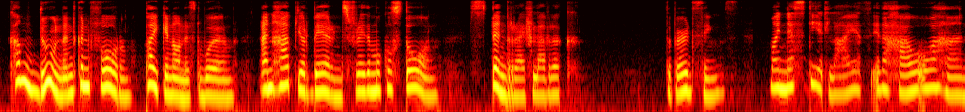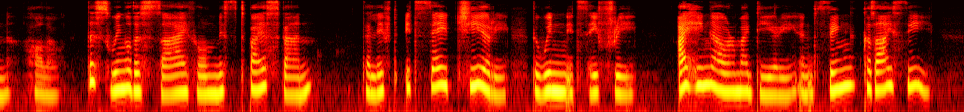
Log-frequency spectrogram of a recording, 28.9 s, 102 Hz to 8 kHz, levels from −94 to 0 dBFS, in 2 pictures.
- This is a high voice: Yes, high, 225 Hz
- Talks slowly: Yes, slow, 130 wpm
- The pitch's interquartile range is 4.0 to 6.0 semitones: Yes, average, 4.3 semitones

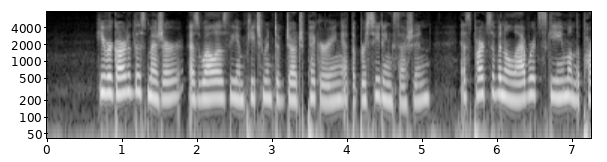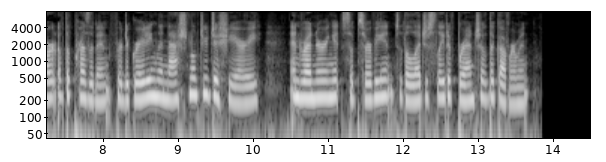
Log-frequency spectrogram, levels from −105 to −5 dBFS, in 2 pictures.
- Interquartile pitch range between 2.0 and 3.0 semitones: Yes, narrow, 2.6 semitones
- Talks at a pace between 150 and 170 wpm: No, average, 180 wpm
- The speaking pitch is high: Yes, high, 215 Hz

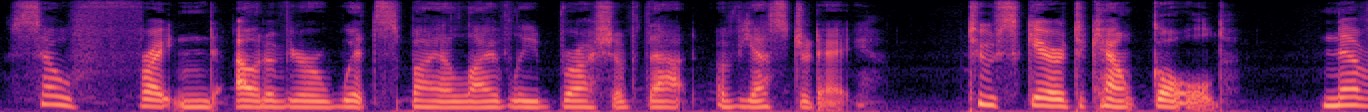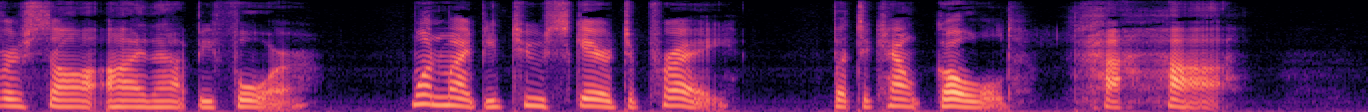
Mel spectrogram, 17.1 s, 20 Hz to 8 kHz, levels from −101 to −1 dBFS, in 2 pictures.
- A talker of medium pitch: Yes, medium, 170 Hz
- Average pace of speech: No, slow, 130 wpm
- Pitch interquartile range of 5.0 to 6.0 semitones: No, average, 2.8 semitones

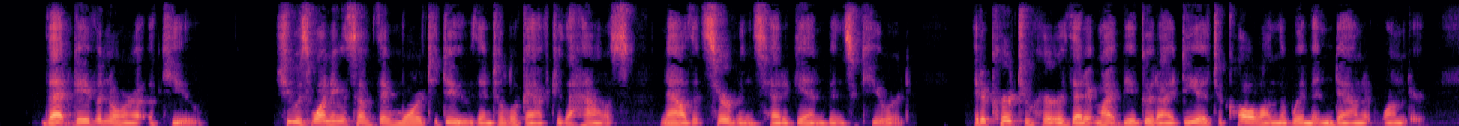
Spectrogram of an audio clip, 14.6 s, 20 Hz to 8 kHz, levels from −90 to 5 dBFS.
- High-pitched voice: No, medium, 140 Hz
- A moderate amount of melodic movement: Yes, average, 3.1 semitones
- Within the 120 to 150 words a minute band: No, average, 180 wpm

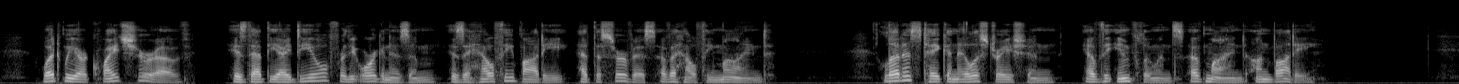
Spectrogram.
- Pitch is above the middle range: No, low, 115 Hz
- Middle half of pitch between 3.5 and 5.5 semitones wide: Yes, average, 4.5 semitones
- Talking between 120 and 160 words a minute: Yes, average, 150 wpm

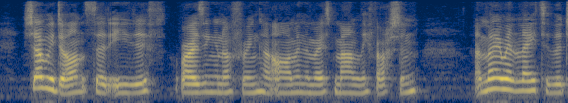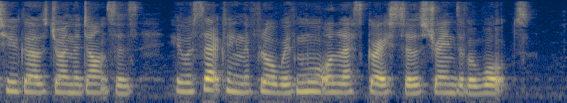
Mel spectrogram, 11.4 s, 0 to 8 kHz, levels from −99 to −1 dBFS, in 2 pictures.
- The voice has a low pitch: No, high, 210 Hz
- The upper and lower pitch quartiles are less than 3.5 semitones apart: Yes, average, 2.7 semitones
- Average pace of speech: No, fast, 210 wpm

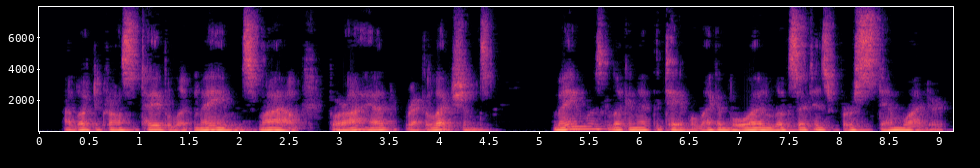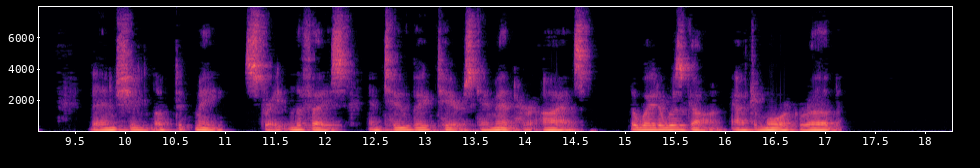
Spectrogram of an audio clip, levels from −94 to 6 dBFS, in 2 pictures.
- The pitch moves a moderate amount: No, narrow, 1.8 semitones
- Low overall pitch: Yes, low, 120 Hz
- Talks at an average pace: Yes, average, 170 wpm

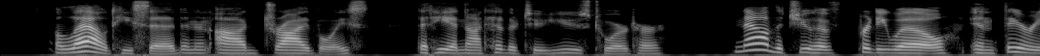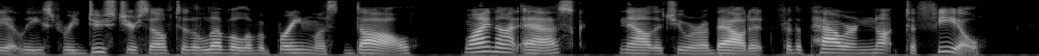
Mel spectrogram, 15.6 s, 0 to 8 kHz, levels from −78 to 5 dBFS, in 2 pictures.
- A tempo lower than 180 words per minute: No, average, 190 wpm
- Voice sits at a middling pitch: Yes, medium, 165 Hz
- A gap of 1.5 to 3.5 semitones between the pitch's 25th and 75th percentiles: Yes, average, 2.8 semitones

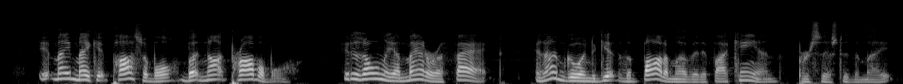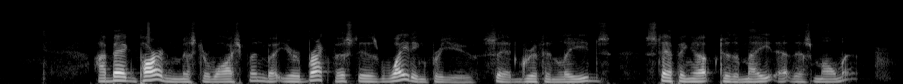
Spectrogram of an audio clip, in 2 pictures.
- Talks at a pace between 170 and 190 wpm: Yes, average, 185 wpm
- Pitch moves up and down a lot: Yes, wide, 7.5 semitones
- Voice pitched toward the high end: No, medium, 140 Hz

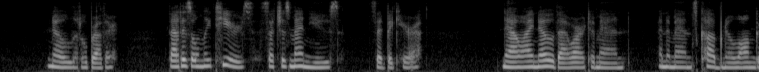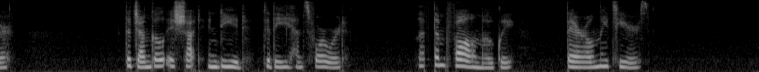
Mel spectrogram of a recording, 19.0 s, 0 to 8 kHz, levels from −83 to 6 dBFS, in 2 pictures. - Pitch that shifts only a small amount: No, average, 3.0 semitones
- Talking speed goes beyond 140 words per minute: No, slow, 135 wpm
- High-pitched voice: Yes, high, 220 Hz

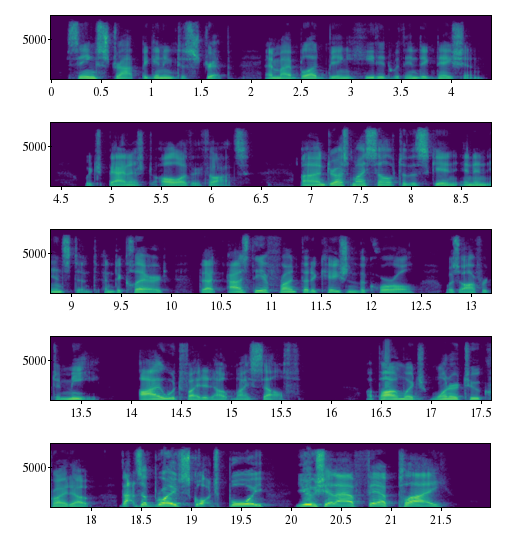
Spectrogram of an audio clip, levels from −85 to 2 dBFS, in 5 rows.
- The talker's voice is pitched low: Yes, low, 110 Hz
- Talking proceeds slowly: No, average, 170 wpm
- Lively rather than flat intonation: Yes, wide, 6.2 semitones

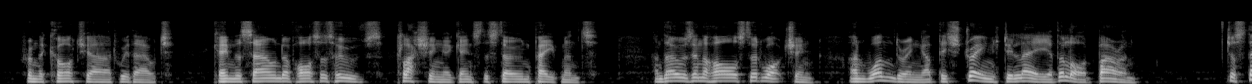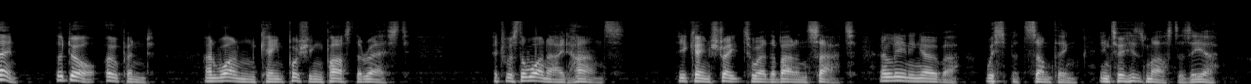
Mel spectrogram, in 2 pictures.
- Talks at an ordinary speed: Yes, average, 160 wpm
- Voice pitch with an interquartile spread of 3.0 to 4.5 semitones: Yes, average, 4.2 semitones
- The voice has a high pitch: No, low, 130 Hz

